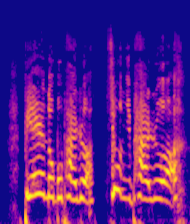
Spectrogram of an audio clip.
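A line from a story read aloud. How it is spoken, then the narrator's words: Woman sobbing loudly. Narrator (Chinese): 老婆哭得更大声了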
